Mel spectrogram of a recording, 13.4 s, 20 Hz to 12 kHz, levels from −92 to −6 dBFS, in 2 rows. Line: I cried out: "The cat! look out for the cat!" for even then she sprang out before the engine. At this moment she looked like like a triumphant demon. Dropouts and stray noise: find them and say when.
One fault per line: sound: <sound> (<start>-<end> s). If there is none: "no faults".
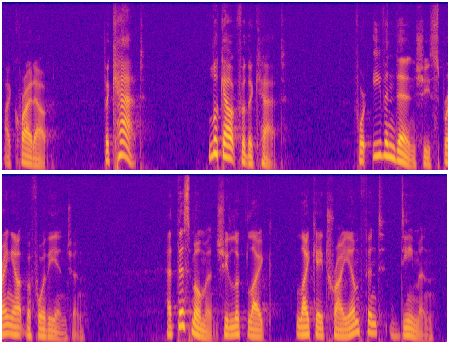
no faults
